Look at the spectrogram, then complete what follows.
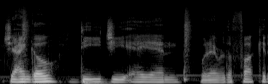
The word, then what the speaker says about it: Django: I was like, and then we'll do like Django where the D is silent, Django, DGAN, whatever the fuck it is.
